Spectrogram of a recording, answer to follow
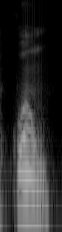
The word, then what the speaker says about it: quão: analisar palavra por palavra Observe aqui a palavra Quão como ela é formada por uma consoante com som q uma semivogal chamada V que é o som de u uma vogal nasal e finaliza também com o som de semivogal Val o que significa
